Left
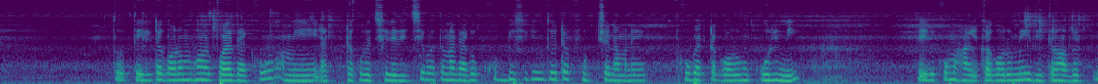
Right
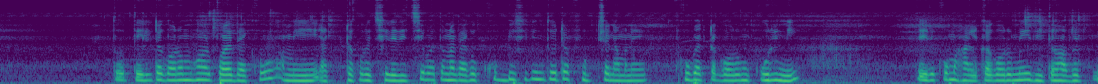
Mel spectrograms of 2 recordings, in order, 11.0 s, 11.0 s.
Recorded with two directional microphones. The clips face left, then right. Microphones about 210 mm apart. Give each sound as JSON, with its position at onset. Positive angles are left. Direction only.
{"t": 1.1, "sound": "speech", "side_deg": -40}
{"t": 9.4, "sound": "speech", "side_deg": -30}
